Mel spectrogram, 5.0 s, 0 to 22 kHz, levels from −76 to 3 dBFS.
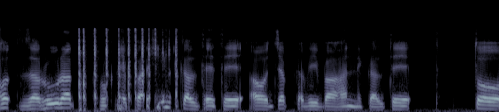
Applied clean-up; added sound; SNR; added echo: neural diffusion model UNIVERSE++.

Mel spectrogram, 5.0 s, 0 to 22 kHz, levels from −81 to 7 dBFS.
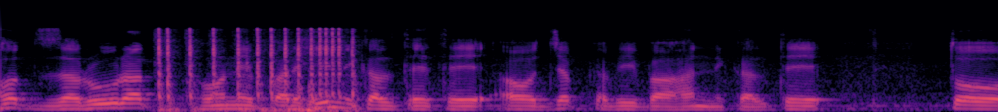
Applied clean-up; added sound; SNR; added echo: none; Typewriter; 2 dB; none.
